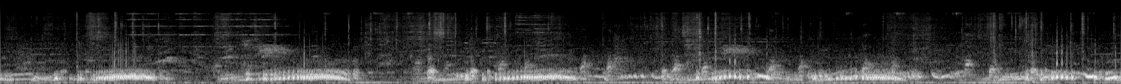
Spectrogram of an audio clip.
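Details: Pigeons of both sexes repeatedly cooing in low, guttural, undulating phrases about every two seconds, over a steady low hum.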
